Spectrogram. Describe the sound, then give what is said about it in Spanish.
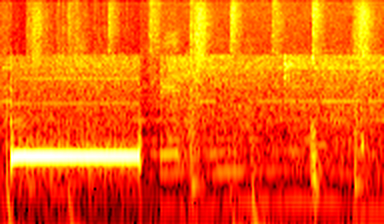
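A steady telephone dial tone holds for about a second during a sales call, then cuts off to quieter line noise with a few brief tones as the number is dialed again. “Márcale, brody. A ver, ahí se está marcando de nuevo.”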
